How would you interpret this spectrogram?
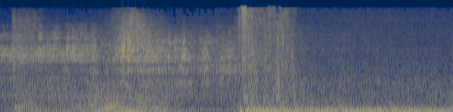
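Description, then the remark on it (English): A sharp, bright pop of a flare gun fired from a beach to signal a plane, with a fizzing whoosh, followed by a second louder burst and a deep, sustained rumbling roar, like an aircraft overhead. “Fire the flare gun. We need to get their attention.”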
